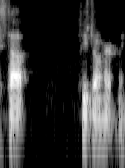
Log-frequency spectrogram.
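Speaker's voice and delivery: very quiet, soft, pleading voice.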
